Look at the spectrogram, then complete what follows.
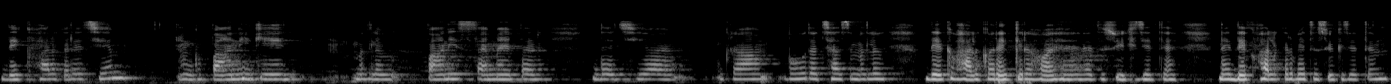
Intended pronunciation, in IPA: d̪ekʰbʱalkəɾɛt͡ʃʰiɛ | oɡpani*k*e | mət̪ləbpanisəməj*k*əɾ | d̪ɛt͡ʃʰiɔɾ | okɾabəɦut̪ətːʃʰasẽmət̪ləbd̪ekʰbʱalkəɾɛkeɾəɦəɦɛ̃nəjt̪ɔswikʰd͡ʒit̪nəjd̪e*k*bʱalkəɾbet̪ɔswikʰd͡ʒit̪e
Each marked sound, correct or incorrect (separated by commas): correct, incorrect, incorrect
